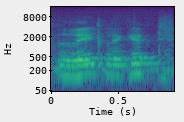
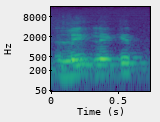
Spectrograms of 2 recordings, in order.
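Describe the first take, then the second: No difference in how they are said.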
